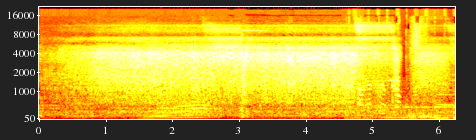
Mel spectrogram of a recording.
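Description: Steady, loud engine and road hum fills the inside of a moving car carrying two men who sit in silence, with a sharp click near the end as one of them switches on the radio and faint sound begins.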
